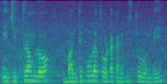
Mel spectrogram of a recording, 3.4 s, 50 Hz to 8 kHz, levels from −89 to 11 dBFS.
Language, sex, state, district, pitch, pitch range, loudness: Telugu, male, Telangana, Hyderabad, 155 Hz, 150-165 Hz, -18 LUFS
